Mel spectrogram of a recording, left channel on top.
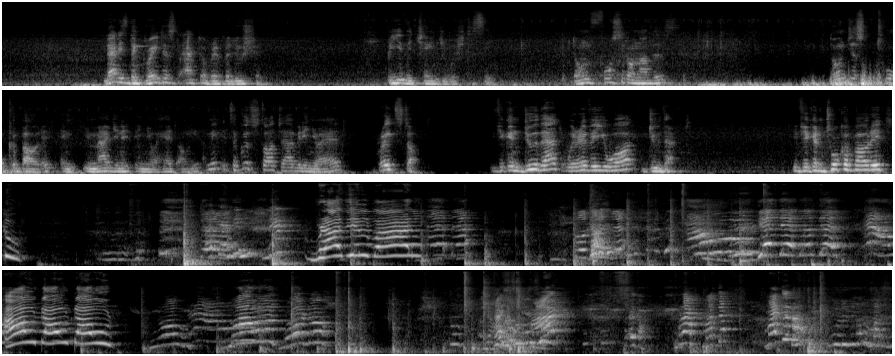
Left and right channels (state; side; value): different; both; correlation 0.00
